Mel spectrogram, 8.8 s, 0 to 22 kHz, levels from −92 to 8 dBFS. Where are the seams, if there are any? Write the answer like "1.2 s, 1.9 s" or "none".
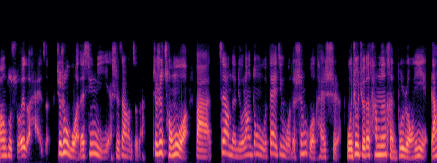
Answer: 6.9 s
